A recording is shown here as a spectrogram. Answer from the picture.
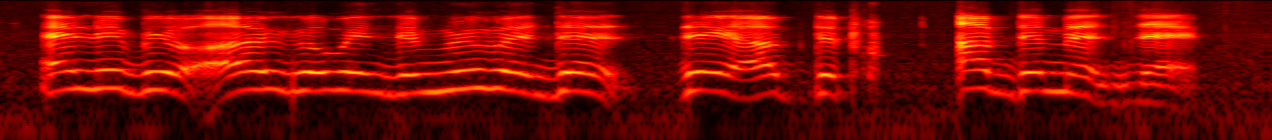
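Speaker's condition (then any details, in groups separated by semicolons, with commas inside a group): ALS; limb onset, right foot first; slower speech, voice banking done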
